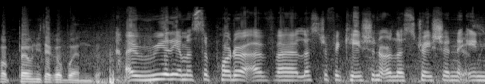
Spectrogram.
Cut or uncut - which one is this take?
cut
